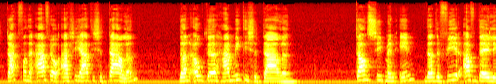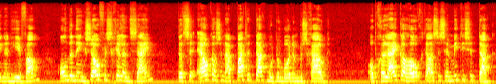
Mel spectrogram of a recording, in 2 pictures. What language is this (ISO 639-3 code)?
nld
